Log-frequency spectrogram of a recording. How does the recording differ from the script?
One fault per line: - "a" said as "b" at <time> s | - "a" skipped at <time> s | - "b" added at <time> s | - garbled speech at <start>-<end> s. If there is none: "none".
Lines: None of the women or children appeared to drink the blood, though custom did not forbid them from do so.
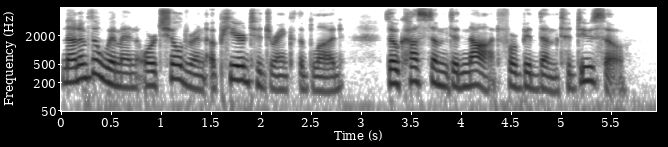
- "from" said as "to" at 5.0 s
